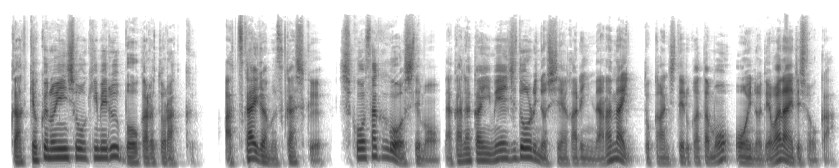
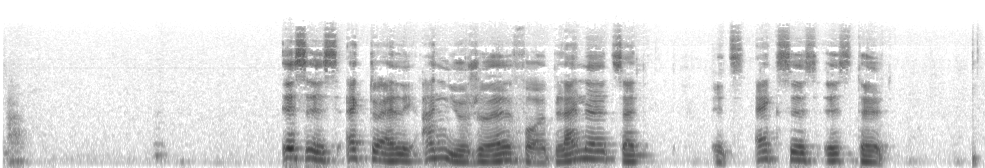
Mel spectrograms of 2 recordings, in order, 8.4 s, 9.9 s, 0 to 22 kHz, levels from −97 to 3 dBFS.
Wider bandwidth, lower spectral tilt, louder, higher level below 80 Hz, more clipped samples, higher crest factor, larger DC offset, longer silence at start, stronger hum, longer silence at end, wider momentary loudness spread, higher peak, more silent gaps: first, 15.5 kHz vs 13.5 kHz; about the same, -4.5 dB/octave vs -4 dB/octave; first, -23 LUFS vs -30 LUFS; first, -56 dBFS vs -66 dBFS; neither; about the same, 24 dB vs 22 dB; neither; about the same, 0.1 s vs 0.05 s; neither; about the same, 0.05 s vs 0.1 s; about the same, 10 LU vs 12 LU; first, 0 dBFS vs -10 dBFS; first, 2.04-2.18 s vs none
